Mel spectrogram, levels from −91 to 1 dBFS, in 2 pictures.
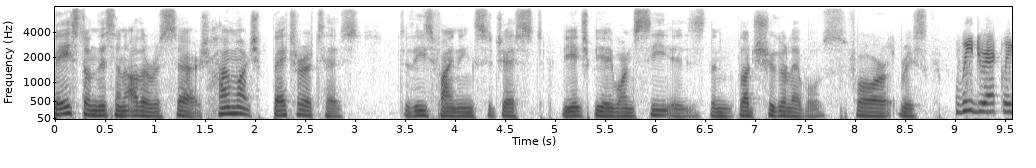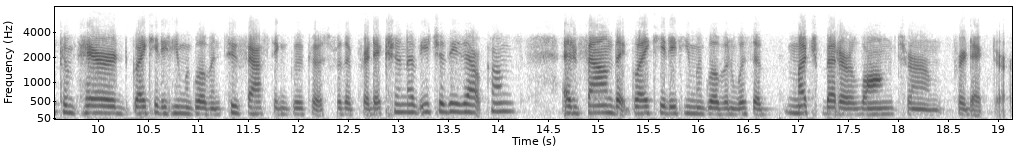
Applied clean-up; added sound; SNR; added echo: none; none; none; none.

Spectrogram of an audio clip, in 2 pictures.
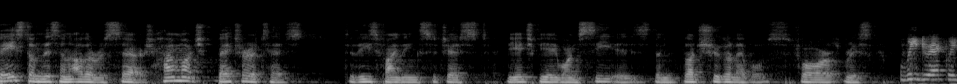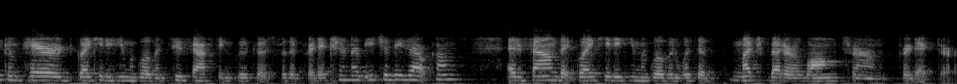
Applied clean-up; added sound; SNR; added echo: none; none; none; reverberation time 0.9 s.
